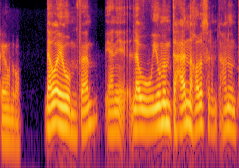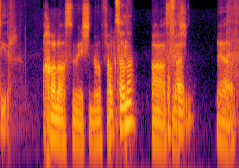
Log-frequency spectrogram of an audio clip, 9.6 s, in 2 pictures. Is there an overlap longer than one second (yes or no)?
no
